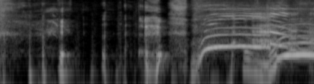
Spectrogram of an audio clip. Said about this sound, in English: I'm just going to blow my nose.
